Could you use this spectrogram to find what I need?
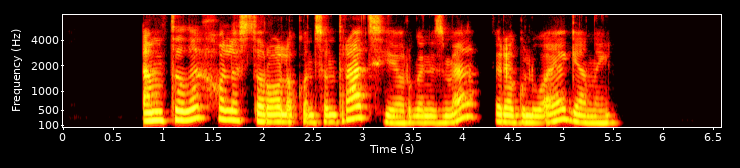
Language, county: Lithuanian, Kaunas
